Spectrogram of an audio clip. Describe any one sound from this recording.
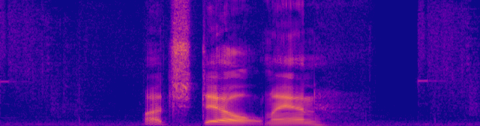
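A man speaks briefly and expressively into a microphone, his voice rising and falling.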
